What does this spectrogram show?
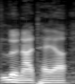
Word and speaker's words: Lunatea: the infant a million these four syllables it is Luna taya in the same way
